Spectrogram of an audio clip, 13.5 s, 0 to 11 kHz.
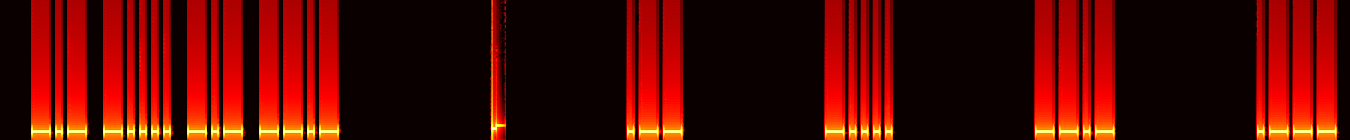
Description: Morse code, heard as a keyed tone, about 20 wpm, spaced as for 9 wpm, 700 Hz. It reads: K6KQ W6QJ
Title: USA Call Signs - 4 Characters - 8x Character Spacing - 20wpm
